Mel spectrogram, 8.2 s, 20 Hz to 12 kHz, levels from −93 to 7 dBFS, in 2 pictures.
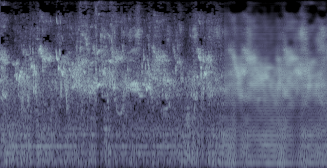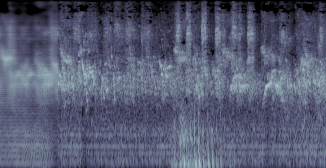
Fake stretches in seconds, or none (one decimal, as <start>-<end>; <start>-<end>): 2.8-4.8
